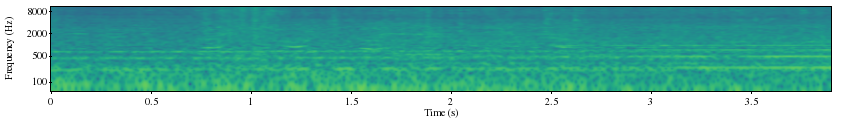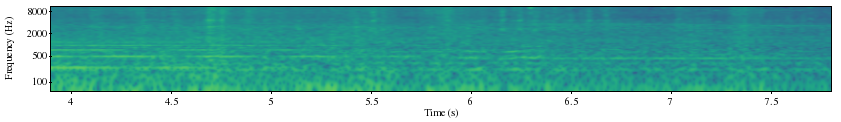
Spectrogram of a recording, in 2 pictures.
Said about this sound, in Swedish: På en annan plats i Pakistan, i sydöstra Punjab, så kommer en buss skumpande. En färgglad buss med blomster, gelanger och bjällror. Och längst bak i den bussen så har en passagerare skakats till sömns.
